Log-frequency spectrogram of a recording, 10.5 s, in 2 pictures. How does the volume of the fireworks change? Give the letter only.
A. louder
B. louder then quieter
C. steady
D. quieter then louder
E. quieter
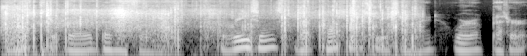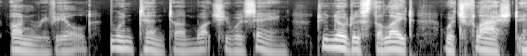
D.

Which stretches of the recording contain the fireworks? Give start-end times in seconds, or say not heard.
0.0-4.2.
